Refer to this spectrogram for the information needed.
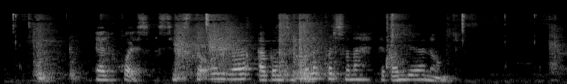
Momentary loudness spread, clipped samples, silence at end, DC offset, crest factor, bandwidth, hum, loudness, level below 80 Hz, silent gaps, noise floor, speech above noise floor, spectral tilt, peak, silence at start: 10 LU; under 0.1%; 0 s; under 0.1%; 24 dB; 12 kHz; none; -30 LUFS; -66 dBFS; none; -57 dBFS; 28 dB; -3 dB/octave; -6 dBFS; 0.1 s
